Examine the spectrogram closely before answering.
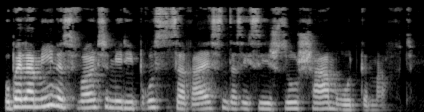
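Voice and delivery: loud, impassioned outburst; anguished cry. A narrator's reading. Lover tormented at having shamed her, anguished cry. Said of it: "rief ich".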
